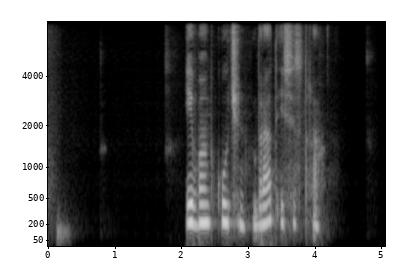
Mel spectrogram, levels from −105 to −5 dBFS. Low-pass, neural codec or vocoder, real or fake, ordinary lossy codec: none; codec, 16 kHz, 0.8 kbps, ZipCodec; fake; none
